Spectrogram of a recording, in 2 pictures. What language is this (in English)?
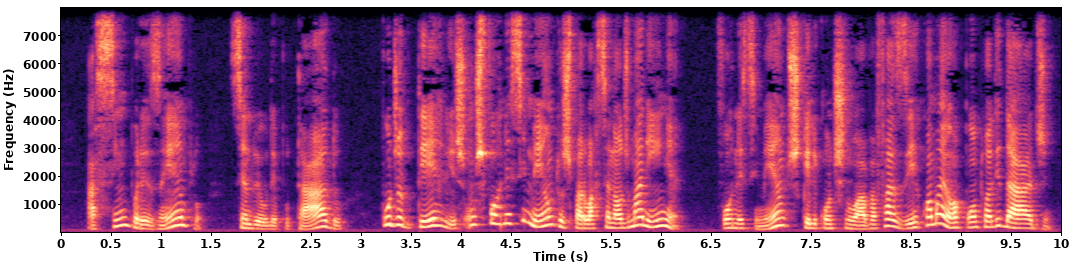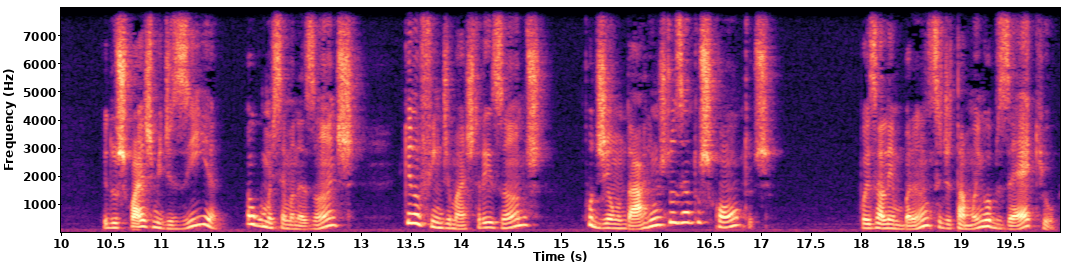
Portuguese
